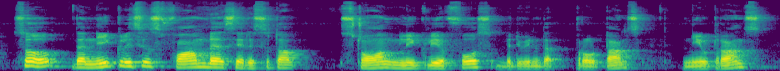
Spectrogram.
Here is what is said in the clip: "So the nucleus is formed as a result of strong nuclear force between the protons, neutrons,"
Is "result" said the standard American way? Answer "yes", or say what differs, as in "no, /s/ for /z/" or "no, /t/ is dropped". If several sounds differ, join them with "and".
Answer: no, /s/ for /z/ and /l/ is dropped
